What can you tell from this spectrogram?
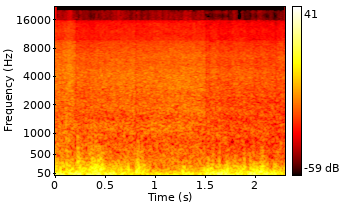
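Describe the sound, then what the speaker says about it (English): Gusty wind buffets the microphone outdoors at a garden gate, a steady low rumble with soft rustling, continuous and close with no talk. "Getting windy a little bit."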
